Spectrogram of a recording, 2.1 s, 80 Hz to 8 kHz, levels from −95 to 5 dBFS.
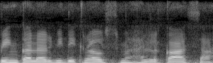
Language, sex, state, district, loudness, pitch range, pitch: Hindi, female, Bihar, Bhagalpur, -23 LUFS, 175-190 Hz, 190 Hz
